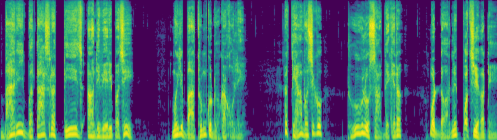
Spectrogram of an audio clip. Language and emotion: Nepali, fearful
